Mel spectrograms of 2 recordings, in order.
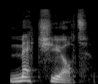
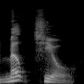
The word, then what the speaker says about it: Melchior: Gaspar, Balthazar, and Mechiot. Incorrect. No, right. it is. No, it's Melchior. Oh, come off it. Melchior.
